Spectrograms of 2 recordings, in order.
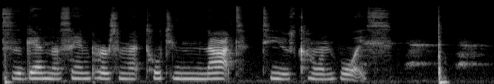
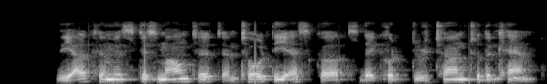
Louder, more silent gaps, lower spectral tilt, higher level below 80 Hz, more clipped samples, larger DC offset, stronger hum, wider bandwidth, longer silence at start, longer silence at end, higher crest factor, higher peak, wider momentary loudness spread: second, -23 LUFS vs -15 LUFS; neither; about the same, -5 dB/octave vs -5 dB/octave; first, -44 dBFS vs -54 dBFS; neither; neither; neither; first, 16 kHz vs 7.8 kHz; second, 0 s vs 0.55 s; about the same, 0.2 s vs 0.1 s; first, 22 dB vs 12 dB; about the same, -4 dBFS vs -2 dBFS; first, 18 LU vs 6 LU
